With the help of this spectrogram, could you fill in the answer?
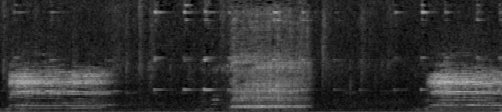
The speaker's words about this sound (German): Der Mann freut sich über die Gesellschaft und die Schafe fangen vor Überraschung an zu blöken.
